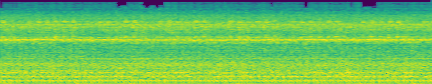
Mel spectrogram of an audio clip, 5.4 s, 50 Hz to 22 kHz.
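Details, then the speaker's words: 1999 Subaru Forester S 2.5L EJ25 SOHC, first start-up after head gasket replacement, idling: steady high-pitched squeal without letup from the bottom pulley, which was on a little too tight, squeaking against its belt. "now there was also a squeaking noise that was coming from one of the pulleys and so that was another thing that i was trying to figure out earlier"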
